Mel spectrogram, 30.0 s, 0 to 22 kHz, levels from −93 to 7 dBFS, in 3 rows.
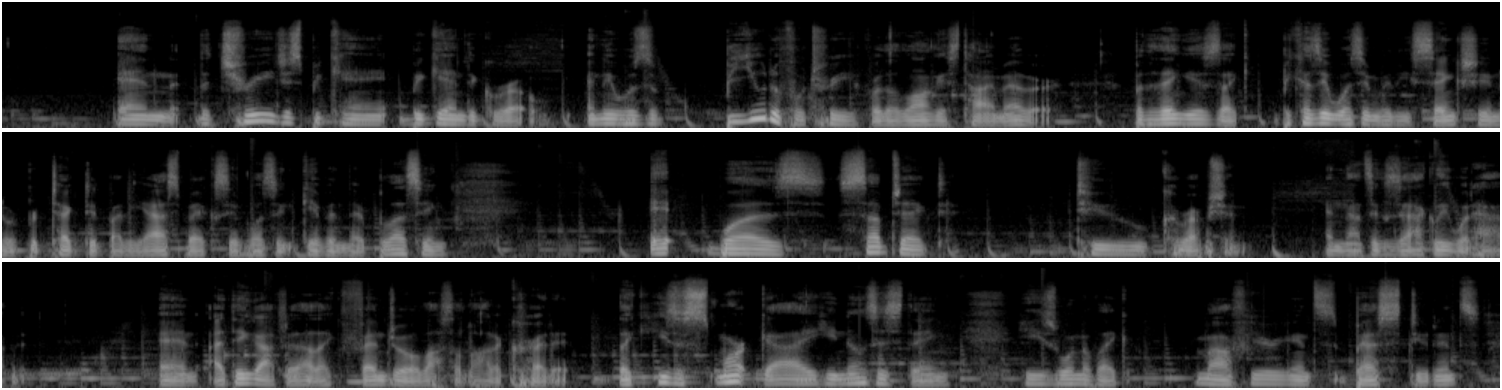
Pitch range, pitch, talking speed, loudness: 90-110 Hz, 100 Hz, 155 wpm, -40 LUFS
